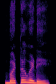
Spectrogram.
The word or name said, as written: ಬಟ್ವಾಡೆ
